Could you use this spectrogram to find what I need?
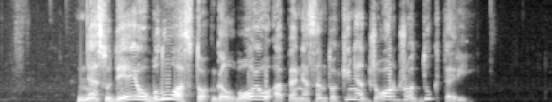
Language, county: Lithuanian, Kaunas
